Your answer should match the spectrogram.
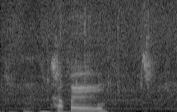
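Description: A man's drawn-out spoken 'okay' at a steady pitch over a low steady hum, with a few keystrokes on a computer keyboard as a command is typed.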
